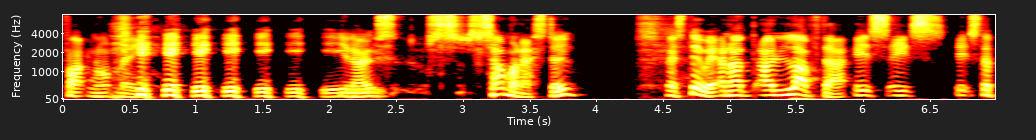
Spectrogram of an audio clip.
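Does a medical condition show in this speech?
Yes: stammer; stutter, unnoticed during rapping and spoken word years, noticed with radio show and podcast, works with STAMMA; stammered when trying to say Gimli during recording; difficulty with words starting with hard g, can say Finley easily; here repeated words, prolonged sounds.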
